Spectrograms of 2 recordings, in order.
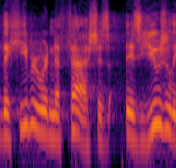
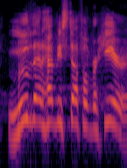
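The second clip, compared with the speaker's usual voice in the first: high, lightly mimicked foreman; mock ordering-around, pitched up without shouting; bossy order; 8 semitones higher, 5 dB quieter than usual. Boss directing laborer on site, mock bossy order.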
